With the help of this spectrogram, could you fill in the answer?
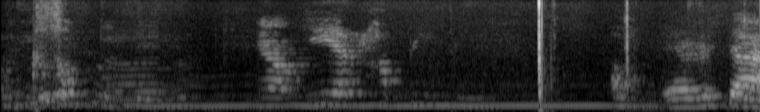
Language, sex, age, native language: Icelandic, female, 12, Icelandic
